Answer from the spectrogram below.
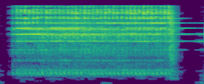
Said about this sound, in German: Klingeln. Klingeln. Ähm, es ist nichts weiter als um die Klingel zu prüfen. Die Klingel zu prüfen, genau.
